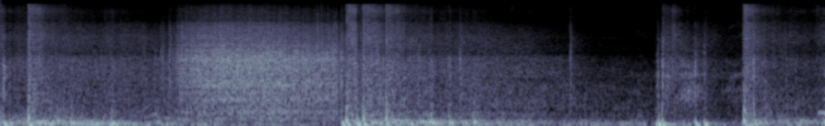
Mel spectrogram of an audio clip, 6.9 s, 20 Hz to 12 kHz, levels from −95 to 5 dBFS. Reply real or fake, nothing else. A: real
